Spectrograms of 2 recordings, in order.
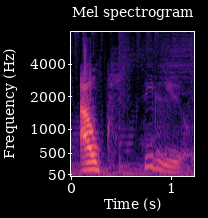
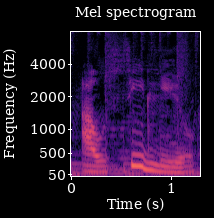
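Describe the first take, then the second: First: The middle consonant sounds like k plus s. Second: The middle consonant sounds like a plain s. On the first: This is not how people normally say it. The speaker calls it wrong. "no decimos auxilio" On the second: This is how people normally say it. The speaker calls it right. "a veces suena como si fuese una Z, S. ¿Por qué? Porque nosotros decimos auxilio"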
